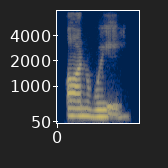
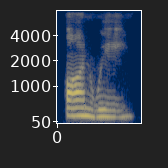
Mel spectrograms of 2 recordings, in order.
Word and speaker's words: ennui: Pronunciation, ennui, ennui, also Henry.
